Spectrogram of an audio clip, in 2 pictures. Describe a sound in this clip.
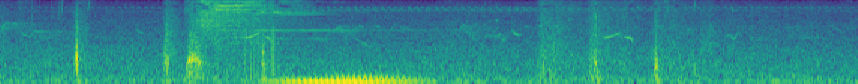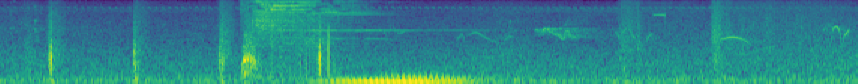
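Cloth rustles and soft thumps sound as a body is searched.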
